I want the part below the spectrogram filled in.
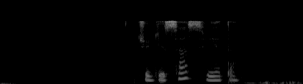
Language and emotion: Russian, neutral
